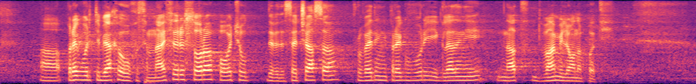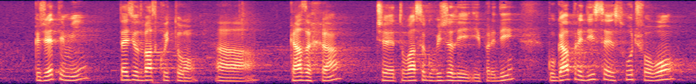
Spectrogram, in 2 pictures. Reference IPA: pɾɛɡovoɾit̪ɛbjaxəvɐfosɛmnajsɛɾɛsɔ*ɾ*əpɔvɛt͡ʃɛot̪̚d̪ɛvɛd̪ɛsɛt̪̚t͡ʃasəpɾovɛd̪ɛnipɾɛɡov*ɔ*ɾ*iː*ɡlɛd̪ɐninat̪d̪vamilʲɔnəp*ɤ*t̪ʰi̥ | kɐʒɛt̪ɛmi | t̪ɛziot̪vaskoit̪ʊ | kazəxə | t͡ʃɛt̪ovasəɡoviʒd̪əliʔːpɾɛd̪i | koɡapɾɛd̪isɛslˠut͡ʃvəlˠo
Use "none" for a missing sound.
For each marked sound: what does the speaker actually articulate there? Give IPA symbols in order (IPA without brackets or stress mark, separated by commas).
ɾ, o, iː, ɤ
